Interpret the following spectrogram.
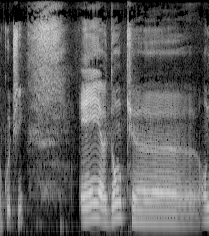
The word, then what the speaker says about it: Cucci: J'espère que je prononce bien son nom de famille, je le prononce à l'italienne, Santiago Cucci.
